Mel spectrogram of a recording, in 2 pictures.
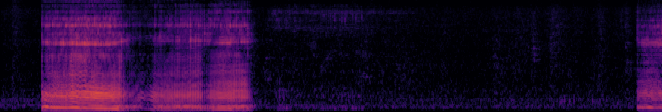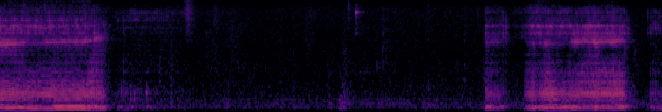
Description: Snoring bulldog, tired dog, funny dog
